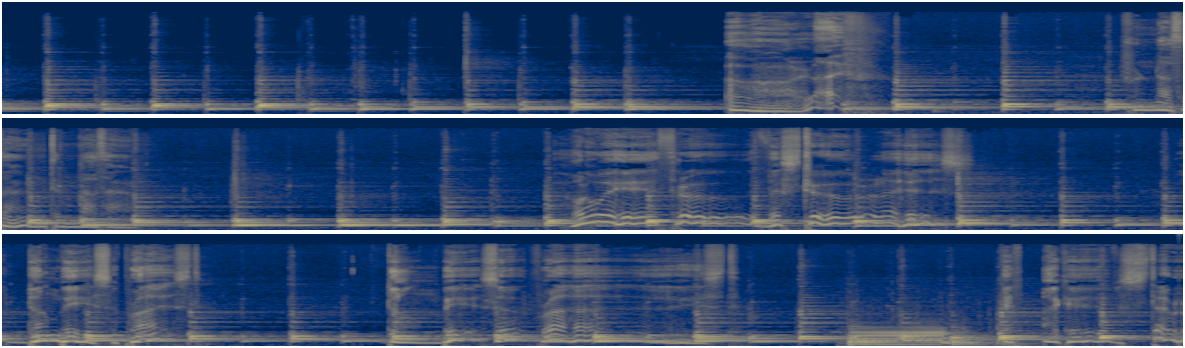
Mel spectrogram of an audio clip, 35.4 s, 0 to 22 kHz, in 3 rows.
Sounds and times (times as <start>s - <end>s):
Music: 0.0s - 35.4s.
